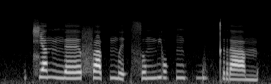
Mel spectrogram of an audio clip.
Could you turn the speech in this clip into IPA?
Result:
t͡ɕ a˥˩ n ŋ ɛː˦˥ f a˦˥ p̚ m e˨˩ ʔ s o˦˥ m j o˦˥ k̚ ŋ u˦˥ k̚ b u˥˩ k̚ t r a˧ m

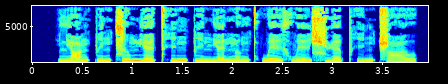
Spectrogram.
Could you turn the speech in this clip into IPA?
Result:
l j ɑ̰˨˩ ŋ p i˨˦ n t͡s ɹ̩˦ m j ɛ˥˨ t̪ʰ i˦ ŋ p i˥˨ n̪ j ɛ̰˨˩ n̪ ɤ˥˨ ŋ kʰ w e˥˨ ɪ̯ x w ḛ˨˩ ɪ̯ ɕ ɥ ɛ˦ pʰ ḭ˨˩ ŋ ʈ͡ʂ ɑ˨˦ ʊ̯

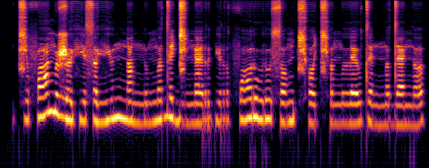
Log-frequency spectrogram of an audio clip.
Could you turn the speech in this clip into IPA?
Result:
t͡ɕ ə f ɑ ŋ ʊ ʐ ə fʲ ɛ s ʌ vʲ u nː ɑ nː u ŋ ʌ d ɛ d͡ʑ ə ŋ æ r pʲ ɔ r f ɔ ɾ u ɾ u s ɔ ŋ t͡ɕʰ ɔ t͡ɕʰ ʌ ŋ lː ɛ u̯ t ɛ nː ɔ d æ ŋ ɾ ʌ

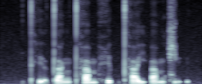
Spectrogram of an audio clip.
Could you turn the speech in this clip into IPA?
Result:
t̪ʰ ḭ˧˨ ə̯ t̪ a˨˩ ŋ t̪ʰ a˧ m h i˦˥ p̚ t̪ʰ a˨˦ j ʔ a˨˦ m t͡ɕ ḭ˧˨ ʔ

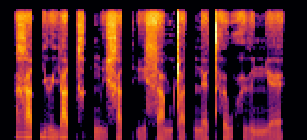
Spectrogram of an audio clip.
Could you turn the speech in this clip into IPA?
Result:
ɣ a˦˥ t̚ j ɨ˨˩˨ j a˦˥ t̚ x ə˨˩ k̚ m i˨˩˨ x a˨˩ t̚ ʔ i˨˩ s a˨˩ m ʈ a˨˩ t̚ n ɛ˨˩ t̪ʰ ə˧ w h ɨ˨˩ ə̯ ɲ ɛ˨˩˦

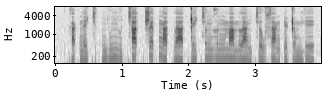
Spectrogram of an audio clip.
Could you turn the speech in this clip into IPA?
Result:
k a˨˩ k̚ n ɛ˨˩˨ c ə˨˩ k̚ ŋ i˧˥ w ɲ o˨˩˦ c a˦˥ t̚ ʂ ɛ˦˥ p̚ ŋ a˨˩ t̚ l aː˨˩ t̚ ʈ e˧ c ə˧ ŋ ɣ ə˧ ŋ m a˧ m l a˨˩˨ ŋ c ə˨˩˦ w s a˨˩˨ ŋ ʔ e˨˩˨ ʈ ə˨˩ m j e˧

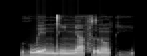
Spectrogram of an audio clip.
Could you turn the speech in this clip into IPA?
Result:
ṳ˦ w e˨ n d ĩ˨ ɲ ã˦ f r õ˦ k i̤˨

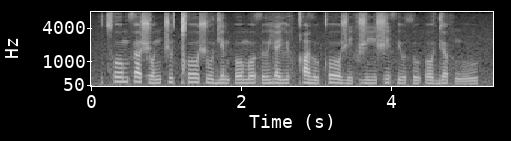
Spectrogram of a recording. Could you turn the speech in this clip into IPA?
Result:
t͡sʰ oː˥ m θ ʌ˥˧ ʃ o˩˧ n t͡ʃ ɯ˥˧ ǀʰ oː˥ ʃ u˧˩ ɡʲ ɛ˧˩ m ʔ oː˧ m o˥˧ θ ɯ˩˧ j ɛ˧ lʲ o˧ f qʰ ʌ˥˧ ð u˩˧ kʰ oː˥˧ ʒ i˩˧ f ʒ iː˧ ʃ i˥ θ ɾʲ u˧ θ u˧ ʔ oː˥˧ ɡʲ ʌː˥˧ f ŋ uː˩˧

